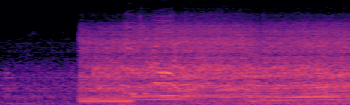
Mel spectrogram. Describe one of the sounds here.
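A car engine roars loudly as the car speeds off.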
